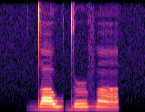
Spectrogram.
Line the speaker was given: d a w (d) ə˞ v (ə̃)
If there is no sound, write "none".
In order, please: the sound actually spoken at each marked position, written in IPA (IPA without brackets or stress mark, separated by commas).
d, ã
